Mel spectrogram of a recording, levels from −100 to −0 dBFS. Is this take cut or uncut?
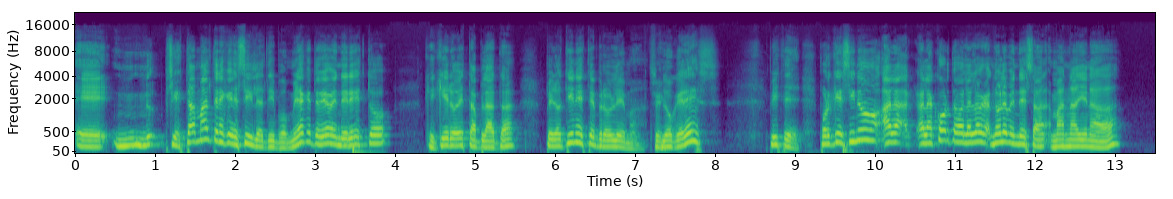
uncut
